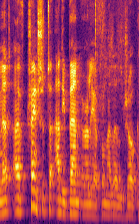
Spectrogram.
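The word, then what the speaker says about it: Adhiban: we've been doing that I've changed it to Addy Ben earlier for my little joke about the Ben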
